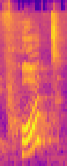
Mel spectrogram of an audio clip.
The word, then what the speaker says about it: вход: And when we say вход, the last sound is t, and the whole word is very similar to the adjective hot.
